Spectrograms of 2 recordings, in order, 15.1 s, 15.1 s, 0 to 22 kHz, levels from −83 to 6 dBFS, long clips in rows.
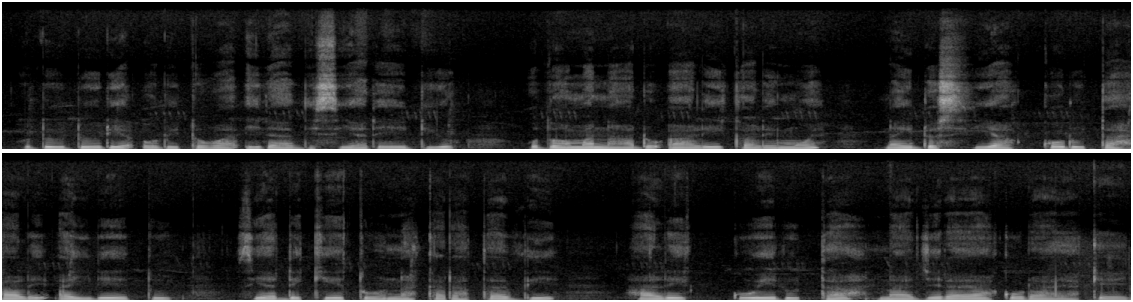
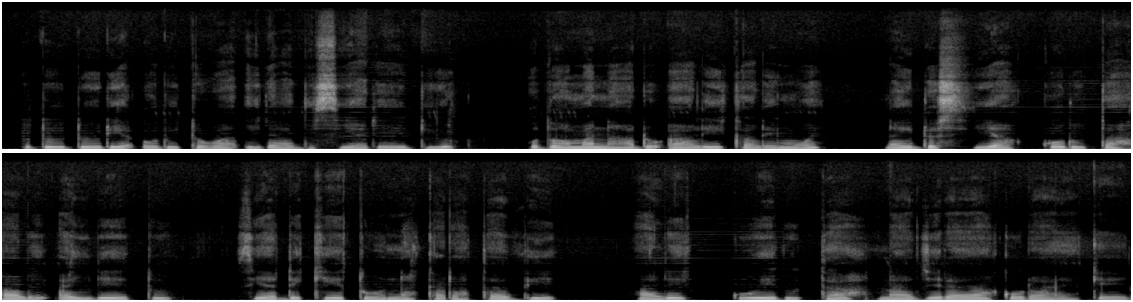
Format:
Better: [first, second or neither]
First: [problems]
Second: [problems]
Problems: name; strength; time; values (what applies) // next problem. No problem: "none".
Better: first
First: none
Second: noise reduction (neural mask model DeepFilterNet 3)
